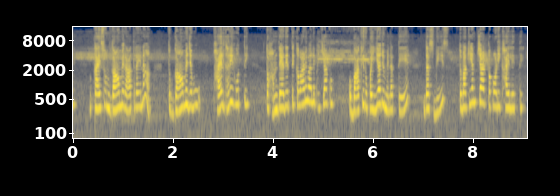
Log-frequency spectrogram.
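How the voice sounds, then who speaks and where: A woman's voice: very high-pitched, a little hiss or hum. A woman playing a naive, dramatic, talkative young village bride in a cartoon, with a rural North Indian accent and a rambling, guileless manner. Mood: naive, chatty. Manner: rambling, guileless, theatrically indignant. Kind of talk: cartoon story dialogue in rustic dialect.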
